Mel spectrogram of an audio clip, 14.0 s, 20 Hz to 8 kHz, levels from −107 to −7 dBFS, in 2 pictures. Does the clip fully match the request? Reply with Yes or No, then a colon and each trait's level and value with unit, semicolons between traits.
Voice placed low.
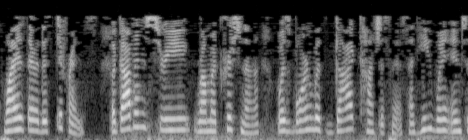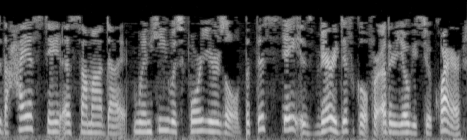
No: high, 215 Hz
